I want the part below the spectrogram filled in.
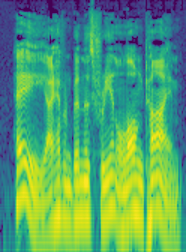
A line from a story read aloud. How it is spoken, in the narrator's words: Praxis said happily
